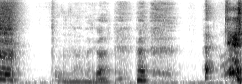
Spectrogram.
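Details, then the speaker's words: Man with a head cold, sneezing all day and feeling sick: a wet, forceful sneeze, short gasping breaths, then another explosive sneeze; a desperate, rapid wet sneezing fit. "I can't I can't stop sneezing so wet yeah oh my God I'm just so sick I've been sneezing all day"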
